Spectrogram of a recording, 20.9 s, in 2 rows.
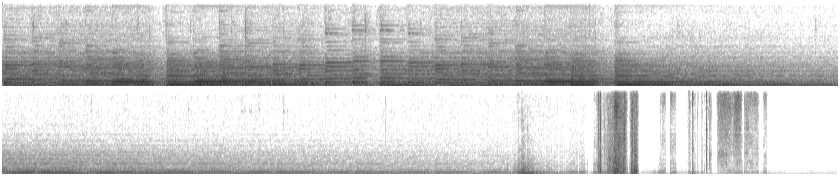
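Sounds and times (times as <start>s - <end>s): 
major scale on the piano: 0.0s - 16.6s.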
